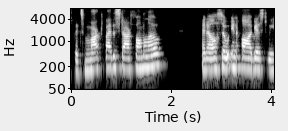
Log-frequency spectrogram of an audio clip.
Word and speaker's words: Fomalhaut: Looks like Fomalhaut, but it's Fomolo.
